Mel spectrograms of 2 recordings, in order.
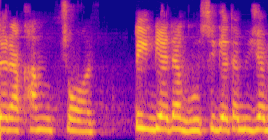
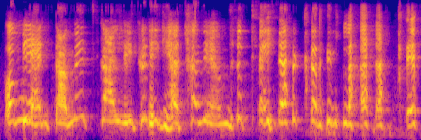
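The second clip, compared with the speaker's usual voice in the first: mock nurse voice; 10 semitones higher than usual. Nurse teasing her in retold scene.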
